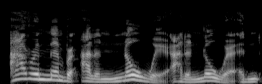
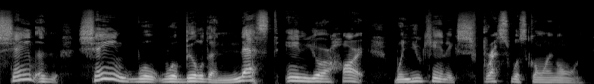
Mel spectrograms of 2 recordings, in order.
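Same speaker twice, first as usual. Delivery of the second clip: normal talking voice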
